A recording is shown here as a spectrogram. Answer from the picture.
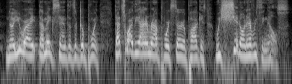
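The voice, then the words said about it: Hoarse, strained voice. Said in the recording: “My voice is fucked up. ... I lost my voice for the people screaming and yelling. ... I actually blew, I think, a vocal cord right there. Okay, so that's why I sound the way I sound.”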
